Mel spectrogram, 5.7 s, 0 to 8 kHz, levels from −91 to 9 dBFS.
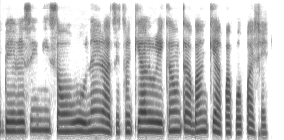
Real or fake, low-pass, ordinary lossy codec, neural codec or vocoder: fake; 7.2 kHz; none; codec, 44.1 kHz, 7.8 kbps, DAC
